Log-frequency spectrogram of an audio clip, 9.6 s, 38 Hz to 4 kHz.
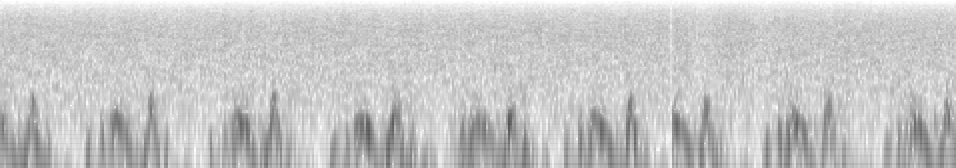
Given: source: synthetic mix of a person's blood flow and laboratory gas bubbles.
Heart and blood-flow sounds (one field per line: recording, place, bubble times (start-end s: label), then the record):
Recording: Doppler ultrasound of blood flow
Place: precordium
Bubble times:
no bubbles
From the record:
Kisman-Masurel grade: 000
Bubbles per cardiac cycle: 0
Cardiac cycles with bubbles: 0%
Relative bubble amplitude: no bubbles discernible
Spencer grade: 0 (complete lack of bubble signals)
